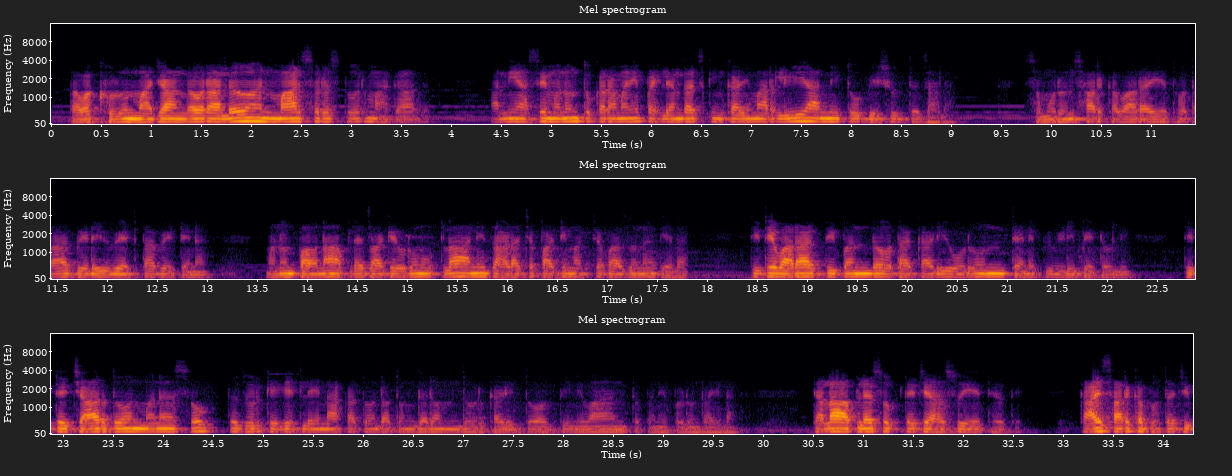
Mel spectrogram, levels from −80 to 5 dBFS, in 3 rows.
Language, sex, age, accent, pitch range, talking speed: Marathi, male, 30-49, native, 95-110 Hz, 130 wpm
